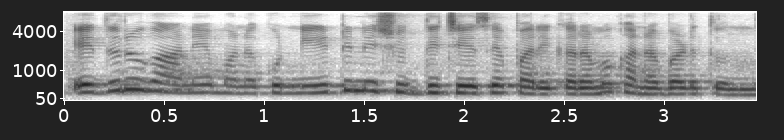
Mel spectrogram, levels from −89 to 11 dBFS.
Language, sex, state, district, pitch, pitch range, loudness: Telugu, female, Telangana, Komaram Bheem, 250 Hz, 210-270 Hz, -16 LUFS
